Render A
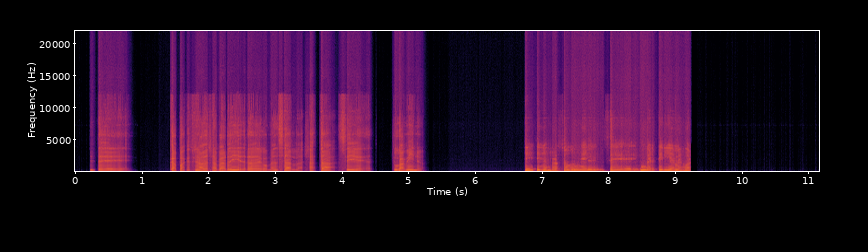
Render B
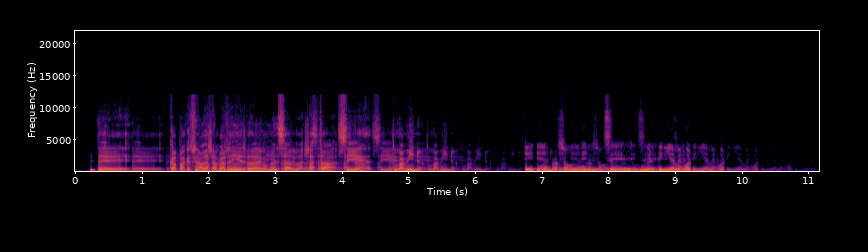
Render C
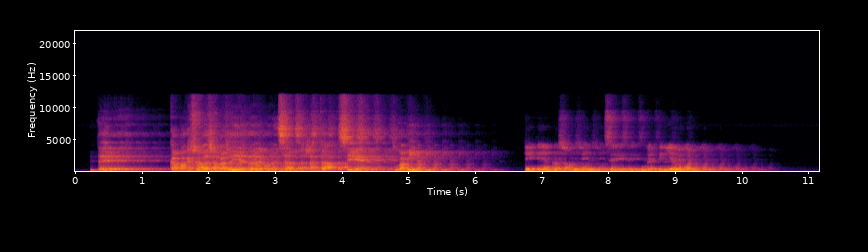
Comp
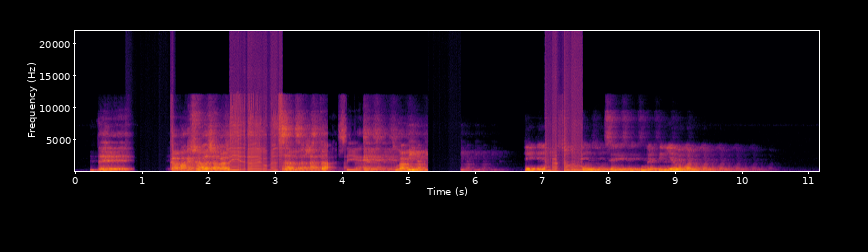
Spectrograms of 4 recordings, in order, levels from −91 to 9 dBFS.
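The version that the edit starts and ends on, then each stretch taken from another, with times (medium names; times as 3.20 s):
C
0.82–1.44 s: from A, crossfade 0.16 s
2.32–3.11 s: from A
3.79–4.33 s: from B
5.29–5.79 s: from A
7.05–7.61 s: from A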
